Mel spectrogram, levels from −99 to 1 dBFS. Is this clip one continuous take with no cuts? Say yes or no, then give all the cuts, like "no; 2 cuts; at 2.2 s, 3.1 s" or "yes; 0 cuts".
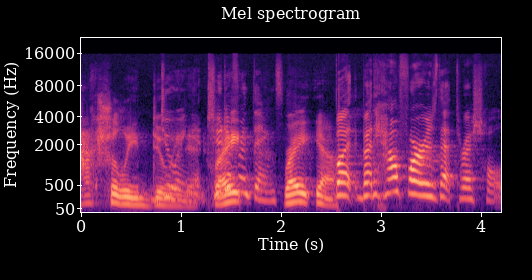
yes; 0 cuts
